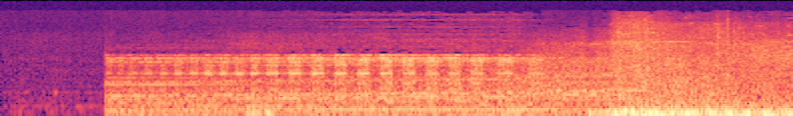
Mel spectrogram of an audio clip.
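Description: A spaceship engine hums with a buzzing tone.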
